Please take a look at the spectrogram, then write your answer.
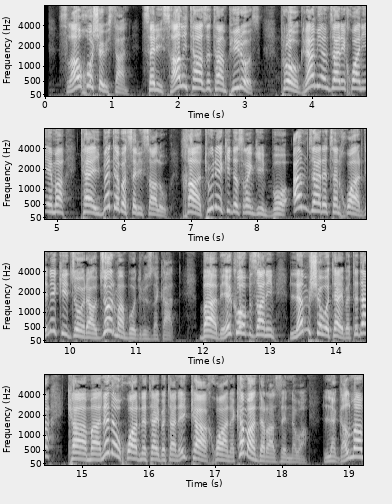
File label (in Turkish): Kurtce Erkek Soranice, seslendirme; erkek sesler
